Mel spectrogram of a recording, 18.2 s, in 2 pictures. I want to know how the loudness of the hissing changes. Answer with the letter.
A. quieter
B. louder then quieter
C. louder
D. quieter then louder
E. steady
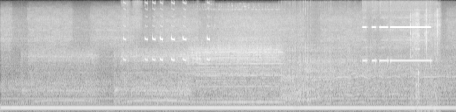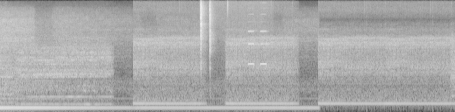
A.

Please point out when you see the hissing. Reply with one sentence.
The hissing can be heard from 0.0 to 15.6 s.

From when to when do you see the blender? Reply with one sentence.
The blender can be heard from 0.2 to 18.1 s.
